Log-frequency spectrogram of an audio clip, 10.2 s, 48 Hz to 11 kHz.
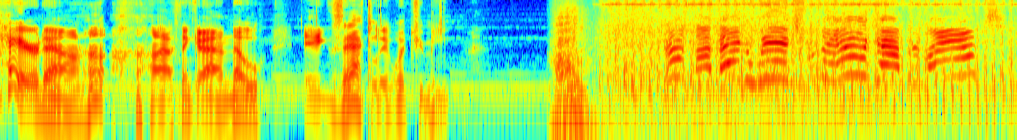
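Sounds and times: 
speech: 0:00.2 - 0:04.6, 0:05.5 - 0:06.0
helicopter rotor drone: 0:05.6 - 0:10.1.

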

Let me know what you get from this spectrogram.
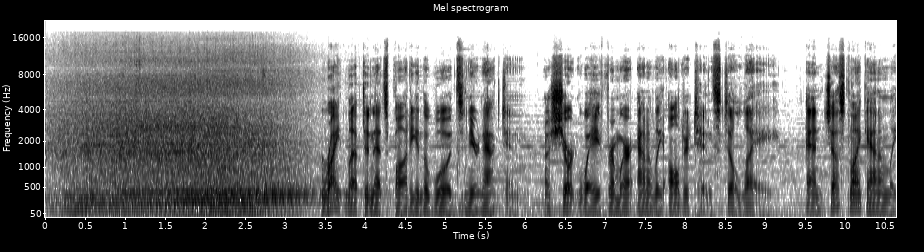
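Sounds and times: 
car engine humming as the vehicle drives along: 0:00.0 - 0:04.4
speech: 0:03.5 - 0:10.6.

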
